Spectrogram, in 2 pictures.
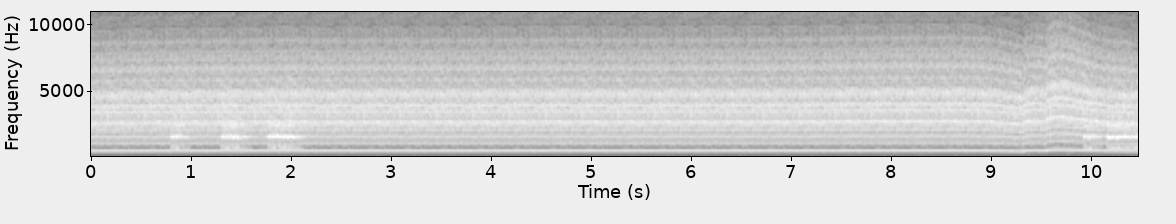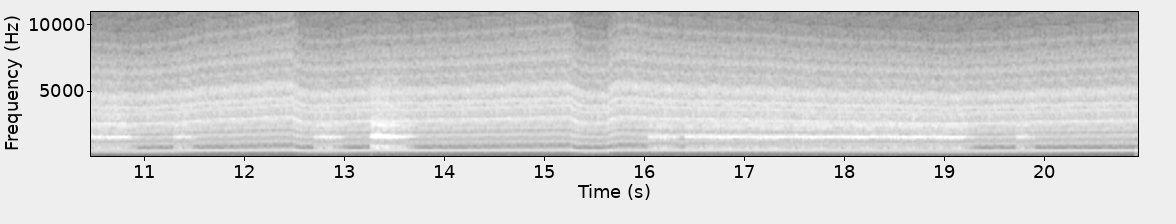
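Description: Tyres squeal in bursts through the corners.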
